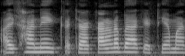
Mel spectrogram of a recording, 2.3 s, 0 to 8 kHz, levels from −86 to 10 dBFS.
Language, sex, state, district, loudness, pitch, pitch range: Bengali, female, West Bengal, Jalpaiguri, -18 LUFS, 205 Hz, 200-230 Hz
